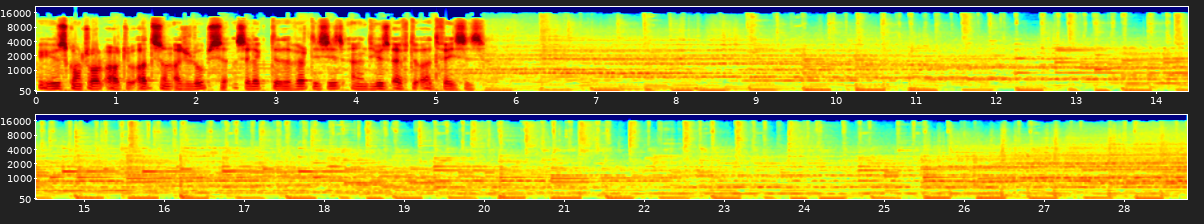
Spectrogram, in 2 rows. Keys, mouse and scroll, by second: 1.1 shift+middle click, 2.5 ctrl+r, 4.2 click, 4.8 shift+click, 6.1 shift+click, 6.6 f, 7.1 click, 7.8 click, 8.3 shift+click, 8.9 shift+click, 9.5 f, 10.8 right click, 11.8 ctrl+z, 13.0 ctrl+r, 14.7 click, 15.2 shift+click, 15.8 shift+click, 16.2 shift+click, 16.8 f, 17.7 click, 18.1 shift+middle click, 18.7 click, 19.1 shift+click, 19.7 shift+click, 20.2 shift+click, 20.6 f, 20.7 middle click, 21.4 click, 21.9 shift+click, 22.7 shift+click, 22.7 middle click, 23.5 shift+click, 23.9 middle click, 24.7 f, 25.1 middle click, 25.9 click, 26.4 shift+click, 26.9 shift+click, 27.6 shift+click, 28.1 f, 28.5 click.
